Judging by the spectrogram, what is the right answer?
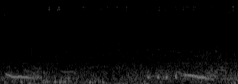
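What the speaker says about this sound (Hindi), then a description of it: "बहुत ही ज़बरदस्त कबूतर।" Pigeons on a rooftop loft in Quetta, including fancy breeds such as shami and golden shami, coo softly in repeated rolling calls over a steady background hum.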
